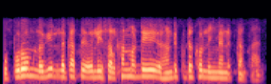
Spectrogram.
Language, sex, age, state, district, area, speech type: Santali, male, 45-60, Odisha, Mayurbhanj, rural, conversation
